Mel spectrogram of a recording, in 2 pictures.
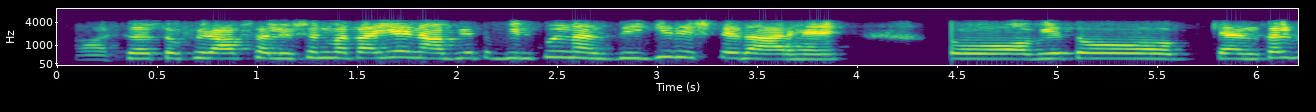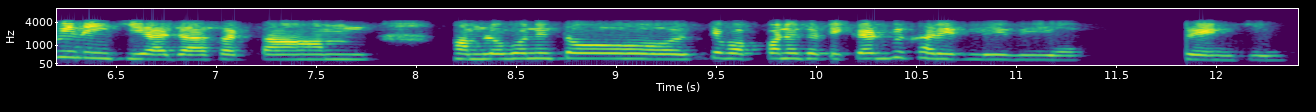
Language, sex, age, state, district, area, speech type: Urdu, female, 30-45, Maharashtra, Nashik, urban, conversation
